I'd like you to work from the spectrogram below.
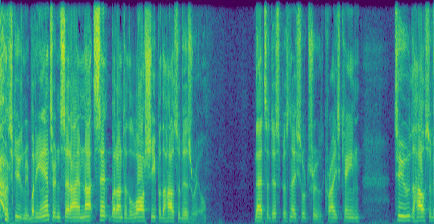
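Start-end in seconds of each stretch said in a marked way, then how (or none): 1.4-4.2 loud, declaiming King James reading; scripture reading. Acted. Preacher reading the Bible aloud to his congregation, declaiming. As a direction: proclaim the verse to the whole hall.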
